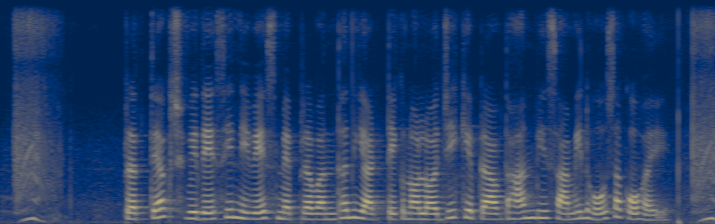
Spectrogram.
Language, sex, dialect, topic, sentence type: Magahi, female, Southern, banking, statement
